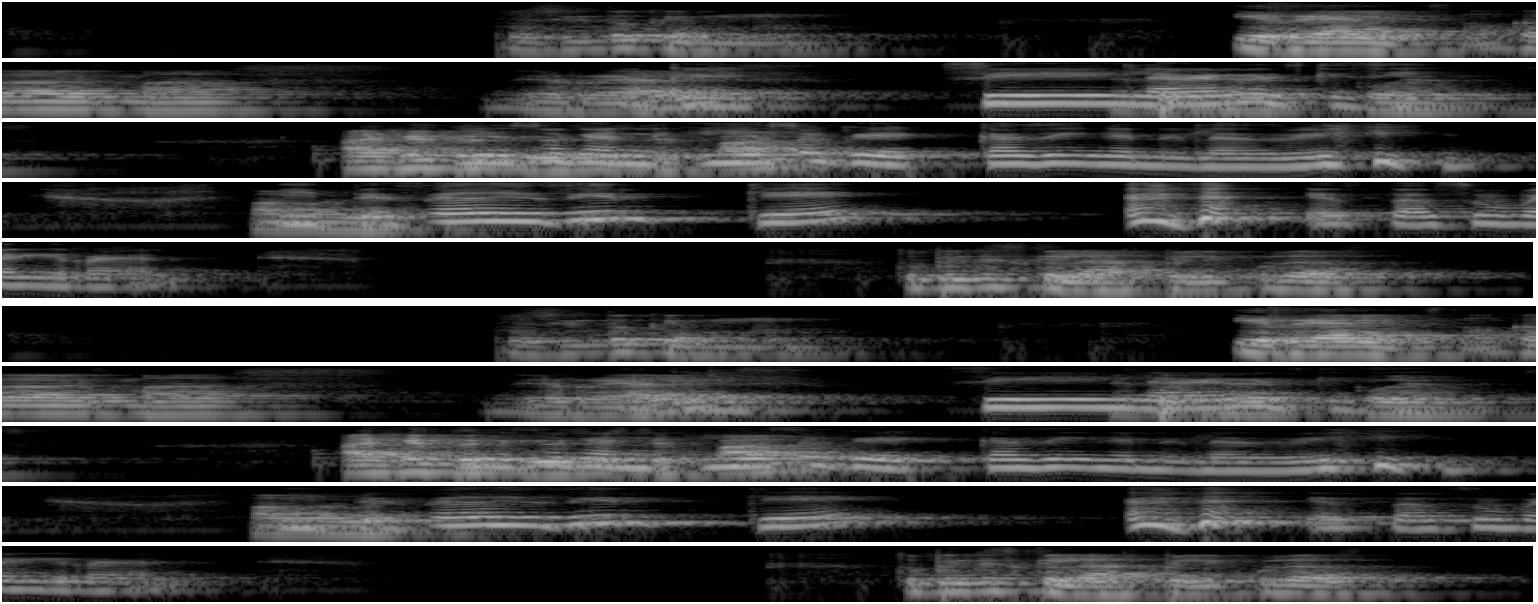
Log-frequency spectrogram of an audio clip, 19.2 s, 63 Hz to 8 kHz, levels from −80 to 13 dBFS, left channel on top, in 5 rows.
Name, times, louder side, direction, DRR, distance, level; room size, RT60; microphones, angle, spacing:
voice 1, 1.2-2.0 3.1-4.7 5.0-5.7 6.7-7.5 8.5-9.7 12.1-12.5 17.6-18.7, right 1 dB, 15° right, 2 dB, 2.7 m, -28 dB
voice 2, 5.4-5.7 6.2-7.4 8.8-11.4 11.6-13.7 14.3-16.2, left 2 dB, 70° left, 10 dB, 0.9 m, -28 dB
16.0 x 8.8 x 3.5 m, 0.77 s
head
